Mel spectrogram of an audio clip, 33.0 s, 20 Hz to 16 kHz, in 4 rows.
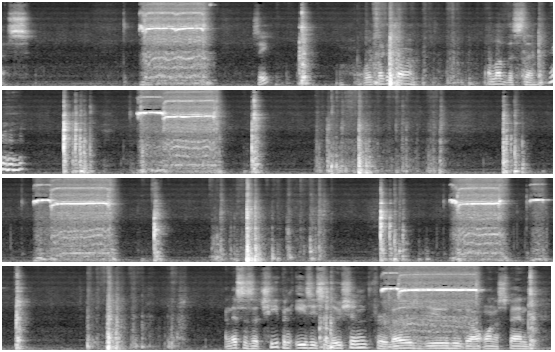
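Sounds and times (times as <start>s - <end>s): drill motor whine: 2.1s - 3.2s, 10.3s - 11.6s, 17.0s - 18.3s, 23.2s - 24.8s, 30.5s - 32.0s.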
